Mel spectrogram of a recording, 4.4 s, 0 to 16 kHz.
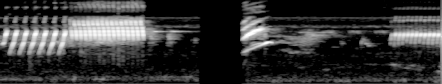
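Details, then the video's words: F2YS canary song: a rapid run of falling notes into a dense high rattle, a pause, a loud double swooping whistle, then a steady even trill. "DURASI F2YS GINI || PASTI SYAHDU LAGUNYA"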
